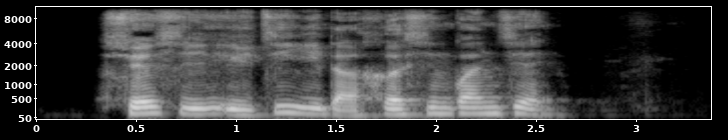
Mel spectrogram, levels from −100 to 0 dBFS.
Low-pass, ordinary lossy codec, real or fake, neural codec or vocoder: 9.9 kHz; Opus, 64 kbps; fake; codec, 16 kHz in and 24 kHz out, 2.2 kbps, FireRedTTS-2 codec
